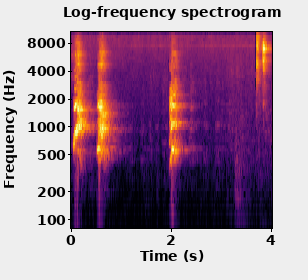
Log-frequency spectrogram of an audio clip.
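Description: A golden retriever barks three times: two quick barks, then a single bark about a second and a half later. Two short, sharp clicks follow near the end.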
